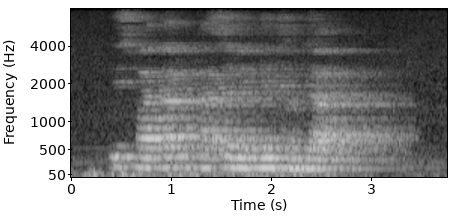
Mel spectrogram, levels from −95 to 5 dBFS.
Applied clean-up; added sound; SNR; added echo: none; Wind; 17 dB; reverberation time 2.0 s.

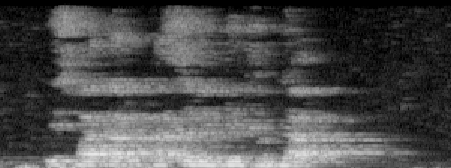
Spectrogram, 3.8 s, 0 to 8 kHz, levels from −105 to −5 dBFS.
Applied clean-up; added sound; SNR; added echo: classical method WPE with log-MMSE.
